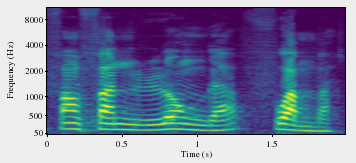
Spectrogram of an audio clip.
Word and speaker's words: Fanfan Longa Famba: Fan Linga Fia. Please, what's the correct pronunciation of your name? Fan Longa Fua.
